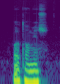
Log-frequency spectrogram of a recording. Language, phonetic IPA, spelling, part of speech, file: Polish, [vɔlˈtɔ̃mʲjɛʃ], woltomierz, noun, LL-Q809 (pol)-woltomierz.wav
